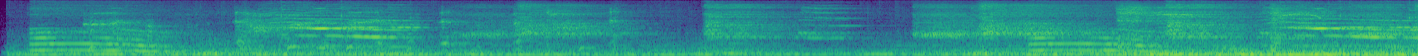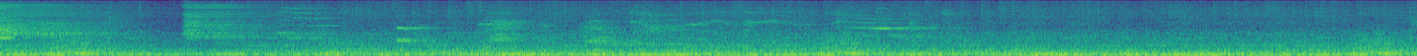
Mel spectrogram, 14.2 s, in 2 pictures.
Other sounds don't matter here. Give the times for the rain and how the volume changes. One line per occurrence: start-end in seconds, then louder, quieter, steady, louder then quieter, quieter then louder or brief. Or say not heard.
0.0-14.1 louder.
